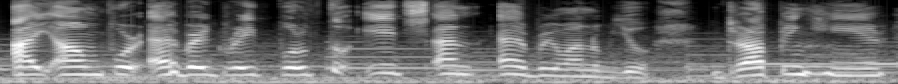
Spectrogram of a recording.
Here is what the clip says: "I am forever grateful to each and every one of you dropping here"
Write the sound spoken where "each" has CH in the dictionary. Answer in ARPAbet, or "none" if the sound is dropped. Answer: CH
